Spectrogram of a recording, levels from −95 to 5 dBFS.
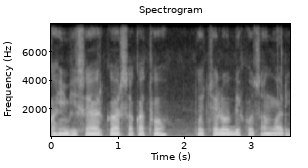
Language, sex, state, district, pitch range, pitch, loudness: Chhattisgarhi, male, Chhattisgarh, Bastar, 125-135 Hz, 130 Hz, -16 LUFS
